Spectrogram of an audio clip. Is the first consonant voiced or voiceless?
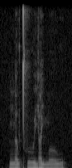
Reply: voiced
